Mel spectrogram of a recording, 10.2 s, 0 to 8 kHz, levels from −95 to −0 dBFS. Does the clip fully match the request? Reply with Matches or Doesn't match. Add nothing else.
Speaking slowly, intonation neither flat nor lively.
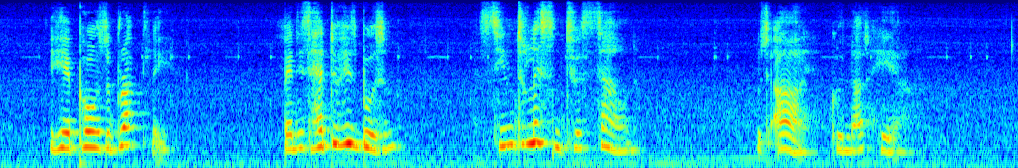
Matches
